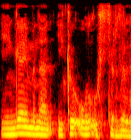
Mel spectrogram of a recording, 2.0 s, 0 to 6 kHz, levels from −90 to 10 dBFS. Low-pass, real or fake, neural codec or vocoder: 5.4 kHz; real; none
